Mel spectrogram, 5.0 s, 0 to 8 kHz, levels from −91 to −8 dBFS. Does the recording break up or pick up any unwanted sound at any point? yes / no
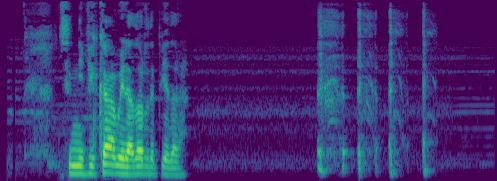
yes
